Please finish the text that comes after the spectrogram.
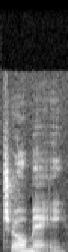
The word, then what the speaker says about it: Qiaomei: lady told me it's Cho as in chocolate and may as in May the month of May so Cho May watercolors Chinese watercolors Paul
